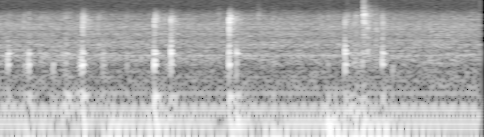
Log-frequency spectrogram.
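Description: Typing on a computer keyboard: a run of short, irregular key clicks over a steady low hum.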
